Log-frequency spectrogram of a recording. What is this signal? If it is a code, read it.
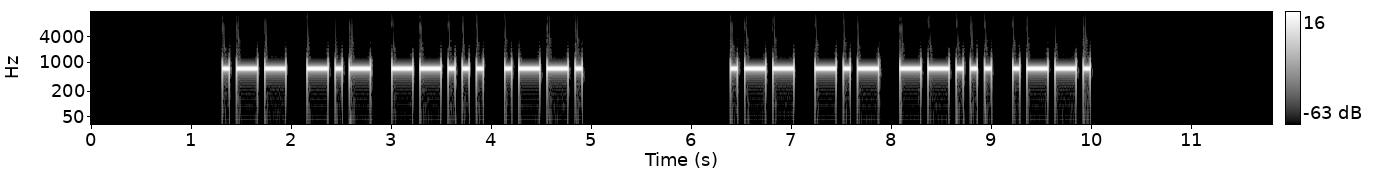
Morse code, heard as a keyed tone, about 17 wpm, 700 Hz. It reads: WK7P WK7P
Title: USA Call Signs - 4 Characters - Repeated 2x - 17wpm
